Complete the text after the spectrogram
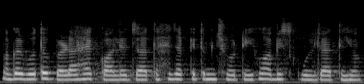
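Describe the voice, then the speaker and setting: A woman's voice: on the high side, little pitch movement, lightly acted. A woman reading the lines of an affectionate young man who dotes on his little sister, on a dull lo-fi recording. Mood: gentle. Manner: gentle, affectionate. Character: affectionate young man, doting older brother.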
